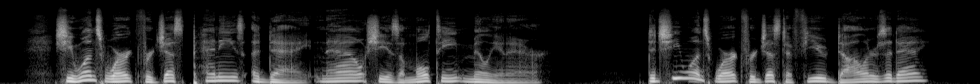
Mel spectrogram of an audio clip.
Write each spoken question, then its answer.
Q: Did she once work for just a few dollars a day?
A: No, she didn't once work for just a few dollars a day.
